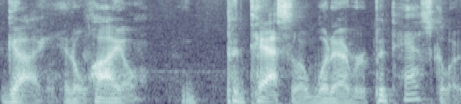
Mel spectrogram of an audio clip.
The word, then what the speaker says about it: Pataskala: Pataskala is how you say it, just outside of Columbus.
